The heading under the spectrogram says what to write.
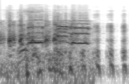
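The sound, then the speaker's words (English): A busy burst of chickens clucking and squawking together at a chicken sanctuary, then three short separate clucks trailing off at the end. “Oh, a chicken sanctuary.”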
